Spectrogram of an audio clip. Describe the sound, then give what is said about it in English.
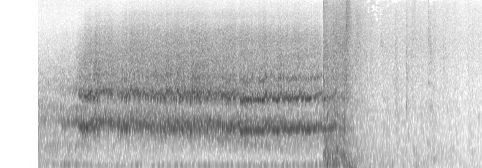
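A small car's tires squeal in a long, loud, steady skid for about three seconds, then end in a sharp crashing impact as it runs into a stopped car, ringing out and fading. “The small car came to a halt very suddenly having run directly into a stopped car.”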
